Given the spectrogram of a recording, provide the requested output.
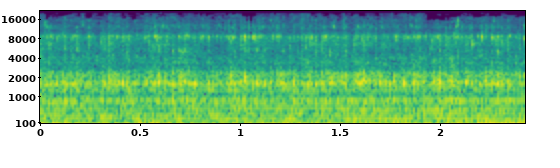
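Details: Thermalright 360 AIO on a test bench, pump switched back from 100%, CPU at idle: a soft steady pump whir under an irregular bubbly trickle that comes and goes, from air still trapped in the pump.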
